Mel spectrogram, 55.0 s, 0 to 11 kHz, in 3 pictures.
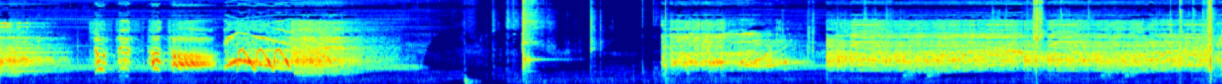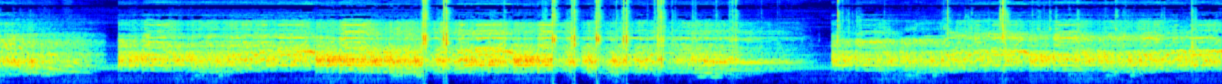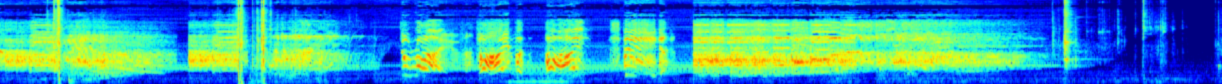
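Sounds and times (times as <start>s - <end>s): toy belt electronic music: 0.0s - 6.5s, 9.9s - 54.0s
sharp plastic click: 37.4s - 37.7s.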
